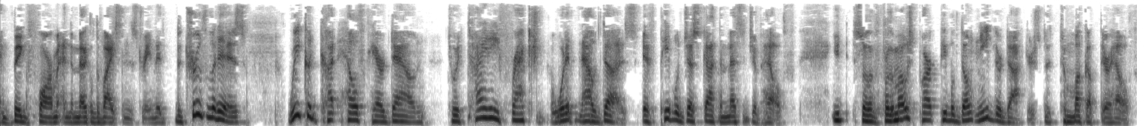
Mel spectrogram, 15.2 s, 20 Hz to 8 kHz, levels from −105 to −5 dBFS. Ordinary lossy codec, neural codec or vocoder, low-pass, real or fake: MP3, 32 kbps; vocoder, 44.1 kHz, 128 mel bands, Pupu-Vocoder; 7.2 kHz; fake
